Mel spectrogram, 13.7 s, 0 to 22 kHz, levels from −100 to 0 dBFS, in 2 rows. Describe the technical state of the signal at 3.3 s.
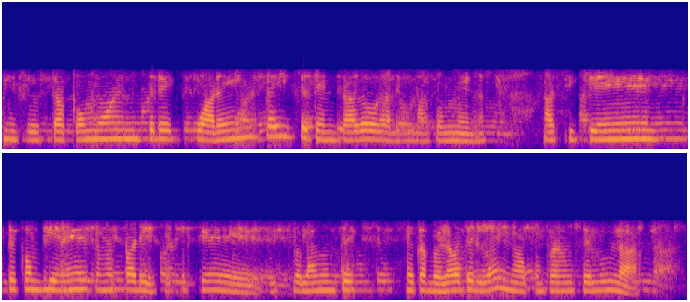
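At 3.3 s, as throughout, echo with no canceller returns every syllable about a third of a second later, about 11 dB down. It is a discrete, thinner repeat rather than smeared room reverberation. Tandem speech coding is also present: nothing reaches above 3.8 kHz, and the roughness and warble sound like several speech coders in series, likely four, not one narrowband link.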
